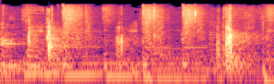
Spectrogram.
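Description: Background music, with a few short pops from the silicone bubbles of a pop-it fidget toy being pressed by fingers.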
